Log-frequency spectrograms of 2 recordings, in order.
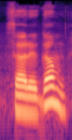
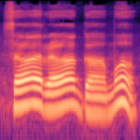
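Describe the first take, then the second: First: Said in the usual way. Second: सरगम split as sa-ra-gam, very slow and louder; syllable by syllable. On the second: Shown as a demonstration. Teacher spelling सरगम out for pupils to copy. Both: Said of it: "मेरे साथ-साथ इसको भी बोलिए".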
